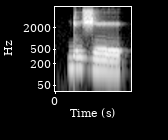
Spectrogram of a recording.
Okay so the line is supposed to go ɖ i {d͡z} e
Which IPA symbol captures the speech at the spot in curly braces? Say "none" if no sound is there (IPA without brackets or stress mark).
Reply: ʒ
